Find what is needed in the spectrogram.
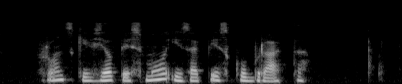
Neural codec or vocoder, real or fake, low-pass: none; real; 7.2 kHz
